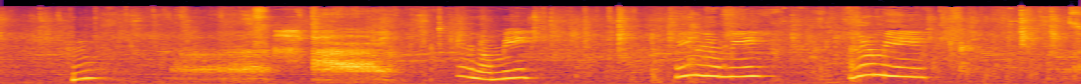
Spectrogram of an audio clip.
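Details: Chihuahua pups and adults: a run of four high, tonal whining yelps, each sharply rising then gently falling and slightly drawn out, spaced about a second and a half apart, with softer murmuring sounds between them.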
